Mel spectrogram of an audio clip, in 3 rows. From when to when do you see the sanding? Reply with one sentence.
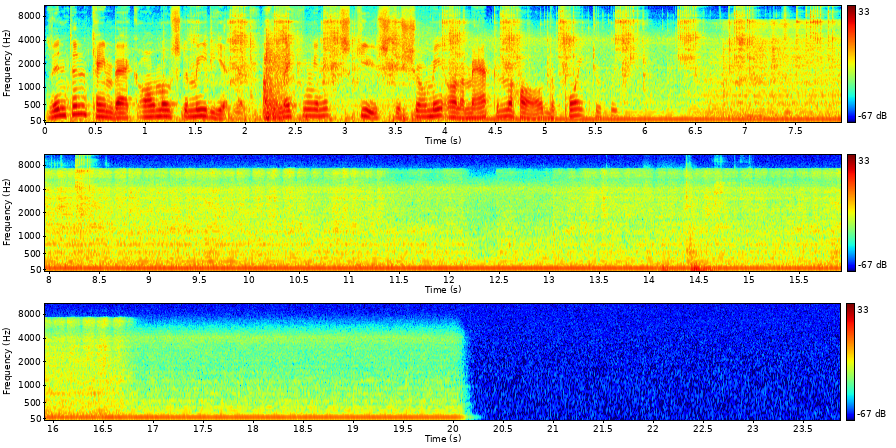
You can hear the sanding from 6.5 to 16.8 s.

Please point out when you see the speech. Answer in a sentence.
You can hear the speech from 0.0 to 5.8 s.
